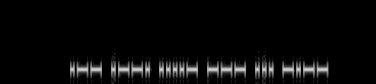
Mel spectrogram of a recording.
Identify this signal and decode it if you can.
Morse code, heard as a keyed tone, about 44 wpm, 700 Hz. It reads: WP4OSY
